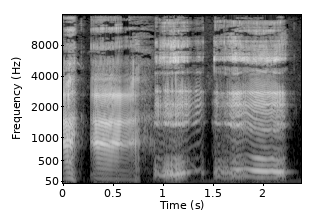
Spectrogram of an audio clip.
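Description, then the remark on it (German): A voice imitates a long, drawn-out fart from a character in bear form who ate too much honey, with three strained, buzzing bursts that groan and wobble in pitch, fairly loud and with no other talk. “Ich hab zu viel Honig gefressen und musste gerade so richtig einen fahren”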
